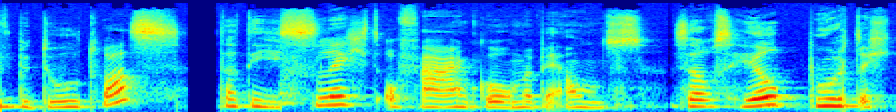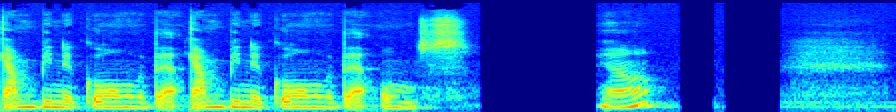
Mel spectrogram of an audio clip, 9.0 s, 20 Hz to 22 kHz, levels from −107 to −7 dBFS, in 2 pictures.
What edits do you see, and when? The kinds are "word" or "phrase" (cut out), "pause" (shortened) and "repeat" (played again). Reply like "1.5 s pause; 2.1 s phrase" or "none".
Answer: 0.9 s pause; 1.4 s word; 2.1 s phrase; 5.4 s repeat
